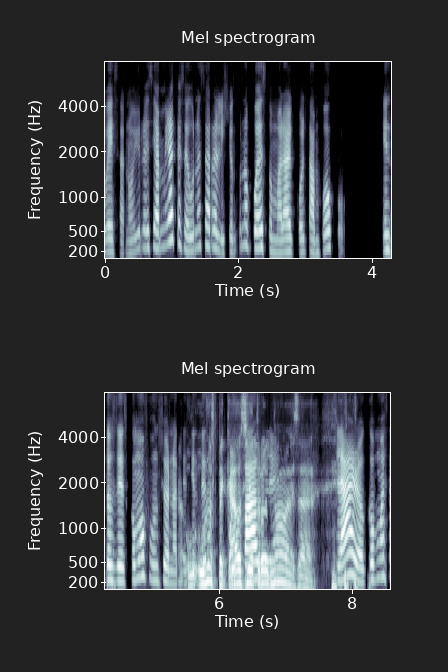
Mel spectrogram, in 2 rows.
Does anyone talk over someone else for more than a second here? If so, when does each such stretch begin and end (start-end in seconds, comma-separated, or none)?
5.4-6.9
